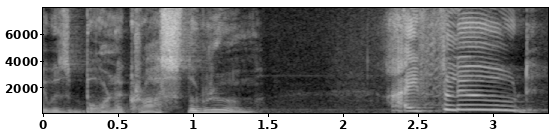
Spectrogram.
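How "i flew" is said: very high, louder gleeful scream; excited child's scream. A narrator's reading. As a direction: shriek it in midair delight. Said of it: "he screamed while still in midair".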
